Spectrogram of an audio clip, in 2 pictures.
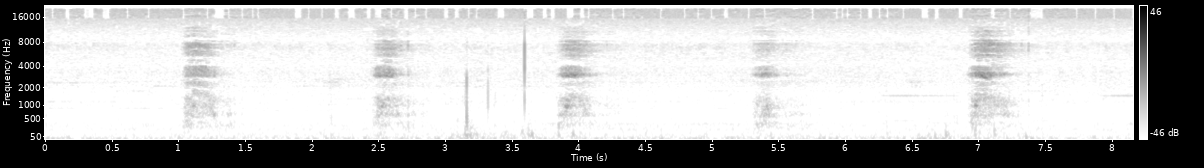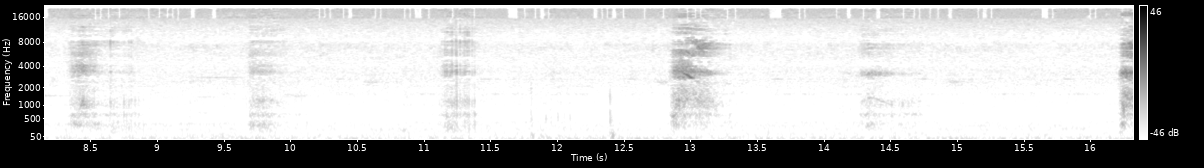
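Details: Canadian Sphynx cat coughing for six months: about ten harsh, snorting bursts over sixteen seconds. Antibiotics for bronchitis and deworming did not help; heart ultrasound and lung X-ray normal; latest diagnosis bronchial asthma, and the inhaler has not helped.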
